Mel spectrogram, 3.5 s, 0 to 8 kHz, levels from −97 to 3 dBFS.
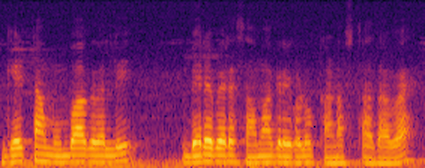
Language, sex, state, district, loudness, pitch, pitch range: Kannada, male, Karnataka, Bangalore, -16 LUFS, 115 Hz, 105-120 Hz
